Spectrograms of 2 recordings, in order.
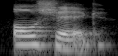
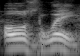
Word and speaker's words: Olshig: So let's say that again slowly. Olshig. Olshig, okay, not Olslig.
